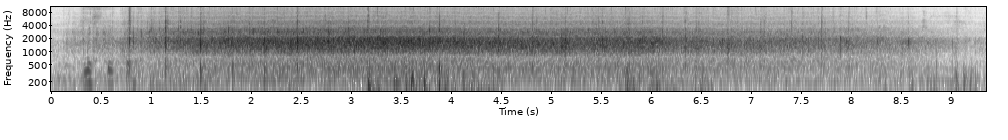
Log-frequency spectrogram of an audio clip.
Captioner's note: applause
